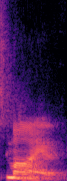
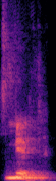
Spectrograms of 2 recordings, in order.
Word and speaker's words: Smyth: Smith, that's not pronounced Smythe, it's Smith.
